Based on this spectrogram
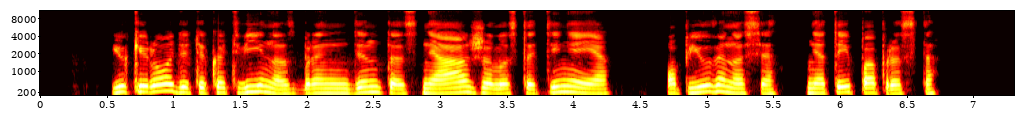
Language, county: Lithuanian, Vilnius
